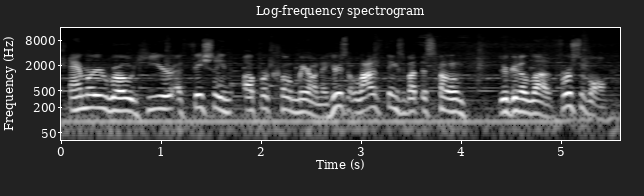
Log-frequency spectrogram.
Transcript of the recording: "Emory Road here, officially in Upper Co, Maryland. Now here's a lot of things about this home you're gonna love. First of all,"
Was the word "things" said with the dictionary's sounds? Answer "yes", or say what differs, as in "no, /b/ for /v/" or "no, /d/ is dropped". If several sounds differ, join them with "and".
yes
